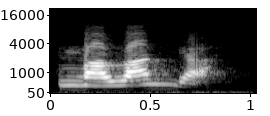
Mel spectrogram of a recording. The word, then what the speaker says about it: malanga: And the other was, and I don't even know how to say this, M-A-L-A-N-G-A. – Malanga.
